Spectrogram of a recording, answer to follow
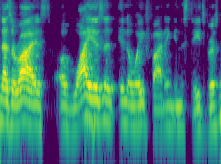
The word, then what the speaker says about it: Inoue: Inoue. Oh yeah, Naoya. Is how you pronounce his first name?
